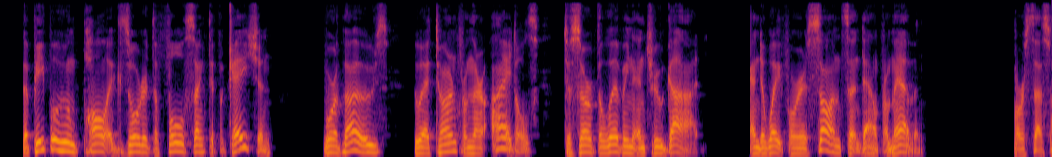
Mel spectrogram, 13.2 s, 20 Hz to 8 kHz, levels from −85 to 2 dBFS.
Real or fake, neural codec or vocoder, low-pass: real; none; 7.2 kHz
